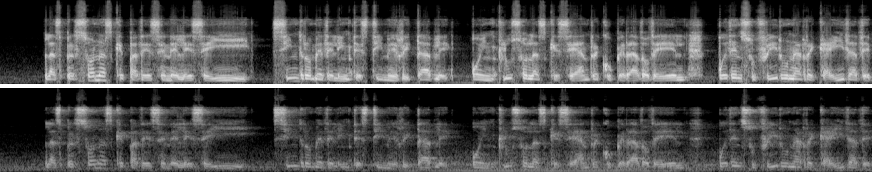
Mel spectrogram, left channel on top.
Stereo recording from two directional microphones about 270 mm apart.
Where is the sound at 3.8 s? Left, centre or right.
Left.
